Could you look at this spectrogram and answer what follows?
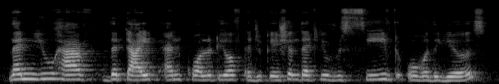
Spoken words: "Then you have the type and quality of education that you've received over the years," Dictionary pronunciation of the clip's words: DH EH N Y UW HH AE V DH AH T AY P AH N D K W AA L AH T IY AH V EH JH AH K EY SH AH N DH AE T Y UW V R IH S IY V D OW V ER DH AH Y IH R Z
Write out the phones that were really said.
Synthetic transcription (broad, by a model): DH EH N Y UW HH AE V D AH T AY P AH N D K W AA L AH T IY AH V EH JH AH K EY SH AH N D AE T Y UW V R IH S IY V D OW V ER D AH Y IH R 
